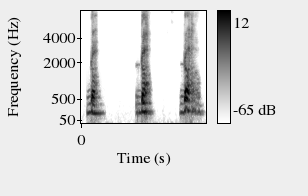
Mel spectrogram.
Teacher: retroflex cerebral which is curl of the tongue to touch the roof of the mouth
